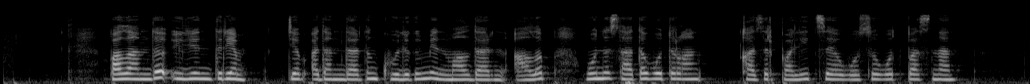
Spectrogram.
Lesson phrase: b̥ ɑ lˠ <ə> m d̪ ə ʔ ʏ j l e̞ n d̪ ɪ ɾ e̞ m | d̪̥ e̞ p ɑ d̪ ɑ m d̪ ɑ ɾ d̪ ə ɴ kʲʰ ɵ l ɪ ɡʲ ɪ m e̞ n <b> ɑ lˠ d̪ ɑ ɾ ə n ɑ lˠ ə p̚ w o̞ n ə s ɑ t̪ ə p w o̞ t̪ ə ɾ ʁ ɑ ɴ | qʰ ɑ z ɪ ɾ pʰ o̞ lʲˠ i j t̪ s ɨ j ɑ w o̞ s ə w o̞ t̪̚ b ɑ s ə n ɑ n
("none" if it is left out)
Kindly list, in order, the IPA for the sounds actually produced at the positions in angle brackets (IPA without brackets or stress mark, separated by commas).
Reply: ɑ, m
